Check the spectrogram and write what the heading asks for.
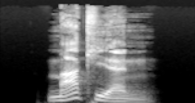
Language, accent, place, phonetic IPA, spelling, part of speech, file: German, Germany, Berlin, [ˈmaki̯ən], Macchien, noun, De-Macchien.ogg
- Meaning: plural of Macchie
